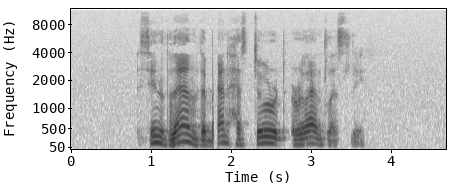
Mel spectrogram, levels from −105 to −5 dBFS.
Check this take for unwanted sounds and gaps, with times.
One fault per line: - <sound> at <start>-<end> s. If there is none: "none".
- dropout at 1.8-1.8 s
